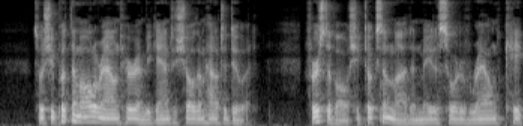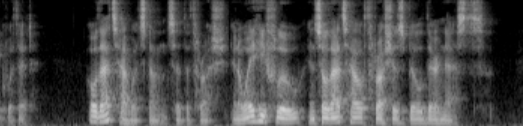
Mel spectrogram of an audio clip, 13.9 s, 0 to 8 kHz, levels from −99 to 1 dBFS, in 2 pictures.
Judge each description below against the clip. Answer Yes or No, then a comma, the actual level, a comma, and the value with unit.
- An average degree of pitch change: Yes, average, 3.6 semitones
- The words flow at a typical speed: No, fast, 225 wpm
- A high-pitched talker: No, very low, 90 Hz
